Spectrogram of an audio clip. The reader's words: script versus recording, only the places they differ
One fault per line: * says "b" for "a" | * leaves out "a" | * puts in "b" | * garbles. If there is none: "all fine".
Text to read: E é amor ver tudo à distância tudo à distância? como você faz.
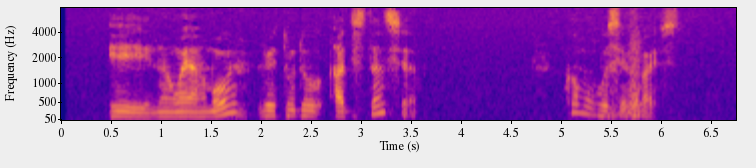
* puts in "não"
* leaves out "tudo à distância"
